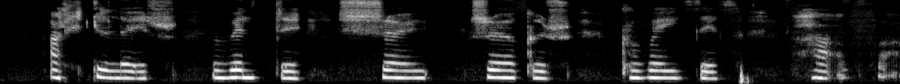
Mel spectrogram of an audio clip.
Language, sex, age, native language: Icelandic, female, 8, Serbo-Croatian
